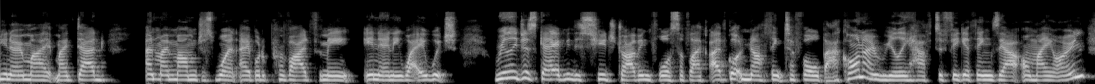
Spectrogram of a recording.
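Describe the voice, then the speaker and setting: A woman's Australian accent, medium in pitch, at a fairly quick pace with fairly even intonation over a quiet background. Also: very even loudness. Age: 20s. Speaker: business coach. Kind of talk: interview.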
